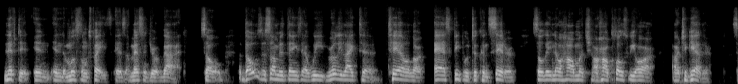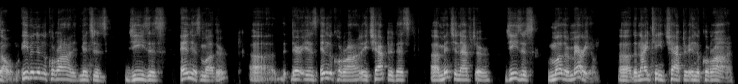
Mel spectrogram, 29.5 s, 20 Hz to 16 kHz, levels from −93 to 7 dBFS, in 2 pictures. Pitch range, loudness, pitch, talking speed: 140-175 Hz, -26 LUFS, 150 Hz, 150 wpm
